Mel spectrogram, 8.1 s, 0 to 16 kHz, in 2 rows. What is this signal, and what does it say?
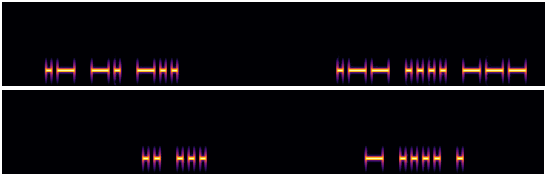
Morse code, heard as a keyed tone, about 28 wpm, 700 Hz. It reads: AND WHO IS THE
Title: 4x Word-Spacing - Sentences from Top 200 Words - 28wpm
